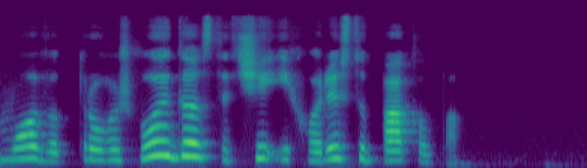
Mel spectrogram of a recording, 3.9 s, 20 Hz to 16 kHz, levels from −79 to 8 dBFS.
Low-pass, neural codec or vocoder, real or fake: 10.8 kHz; codec, 24 kHz, 0.9 kbps, WavTokenizer, large speech release; fake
